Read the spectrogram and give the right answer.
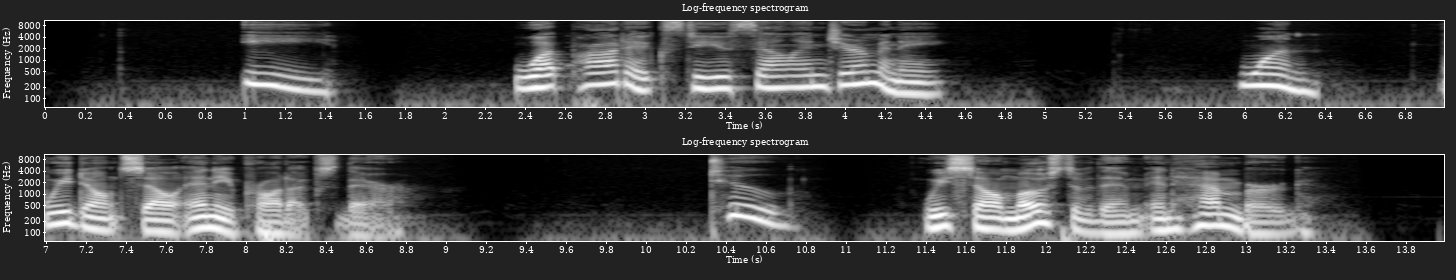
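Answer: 1: We don't sell any products there.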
